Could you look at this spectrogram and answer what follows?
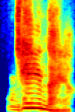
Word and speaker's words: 케일라: 네, 케일라인가요? 발음이 어떻게 되나요? 케일라요. 케일라. 케일라님, 네네.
